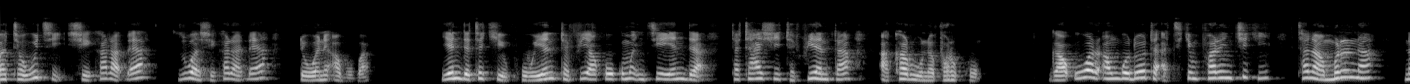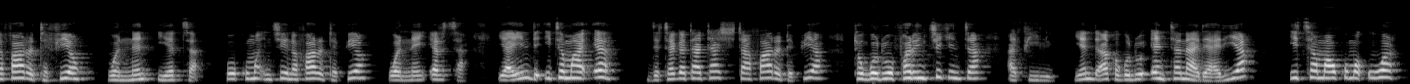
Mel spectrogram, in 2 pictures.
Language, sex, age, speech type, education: Hausa, male, 30-45, spontaneous, primary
